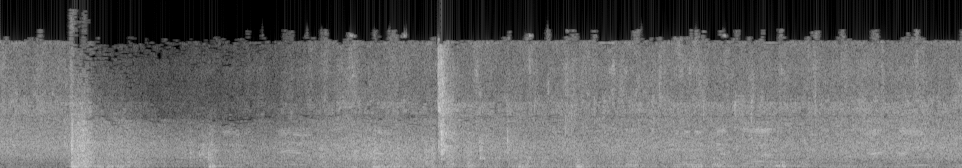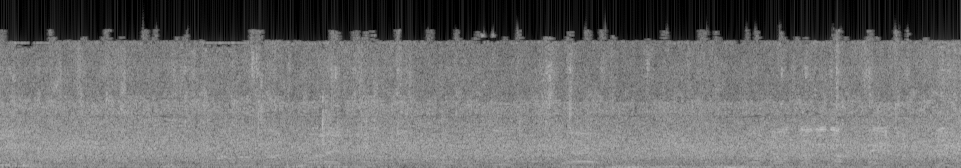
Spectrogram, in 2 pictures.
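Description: Heavy rain and wind pouring steadily through a storm-torn hangar roof, with one loud bang about half a second in and a few lower thuds and a sharp crack over the next few seconds.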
